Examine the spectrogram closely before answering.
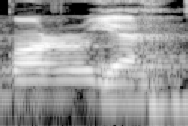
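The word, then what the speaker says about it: الْقَرْيَة: Kita bacanya qorah ini sebagai huruf ha karena berhenti. Hadil qoryah seperti itu. Karena berhenti ini terbacanya sebagai huruf ha. ta yang bulat seperti ini. Tapi kalau digabungkan dia menjadi ta sebagaimana semula. Waid qulnadulu hadil qoryata faulu minha.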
